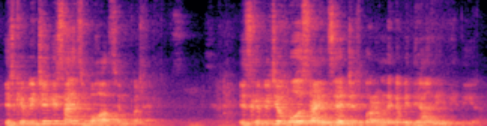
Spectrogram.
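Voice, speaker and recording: A man teaching a class, switching between Hindi and English, quizzing his students and stretching words out slowly. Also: sits high, big pitch swings. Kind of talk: classroom lecture. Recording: echoey classroom, far from the mic.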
